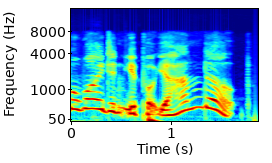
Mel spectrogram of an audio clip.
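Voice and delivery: lightly voiced fussing teacher.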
